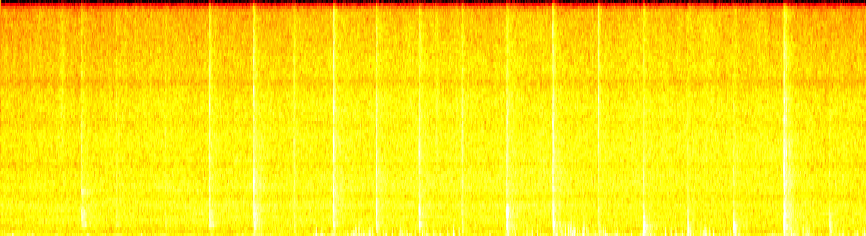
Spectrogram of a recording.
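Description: Footsteps on a concrete street, about two a second at an even walking pace, each a sharp tap. Under them is a low rumble that grows louder about three seconds in.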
